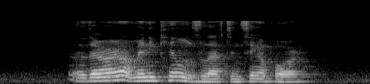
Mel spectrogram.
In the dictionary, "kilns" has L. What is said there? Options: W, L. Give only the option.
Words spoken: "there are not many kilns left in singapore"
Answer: L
